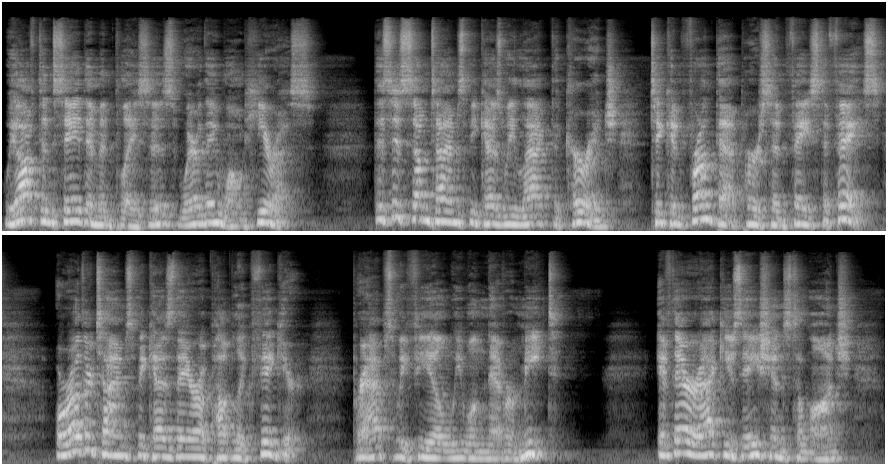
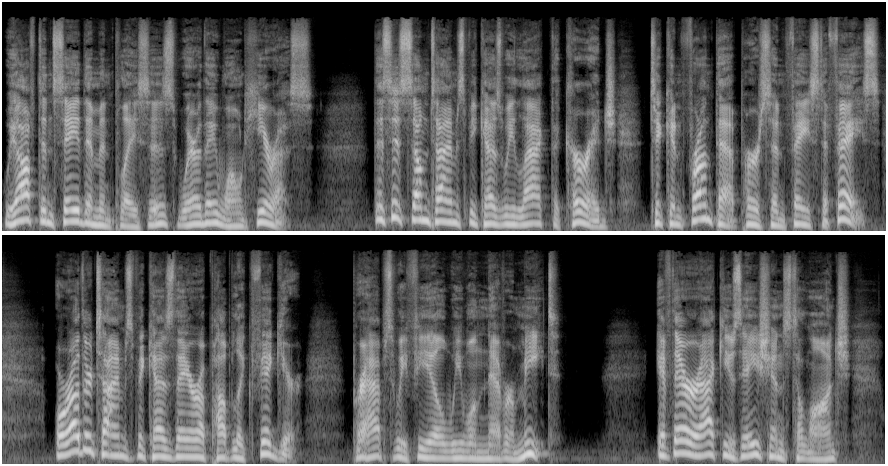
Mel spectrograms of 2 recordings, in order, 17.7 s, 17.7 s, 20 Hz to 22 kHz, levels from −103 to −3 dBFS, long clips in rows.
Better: second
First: room echo; very slight; dies away in 0.4 s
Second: none

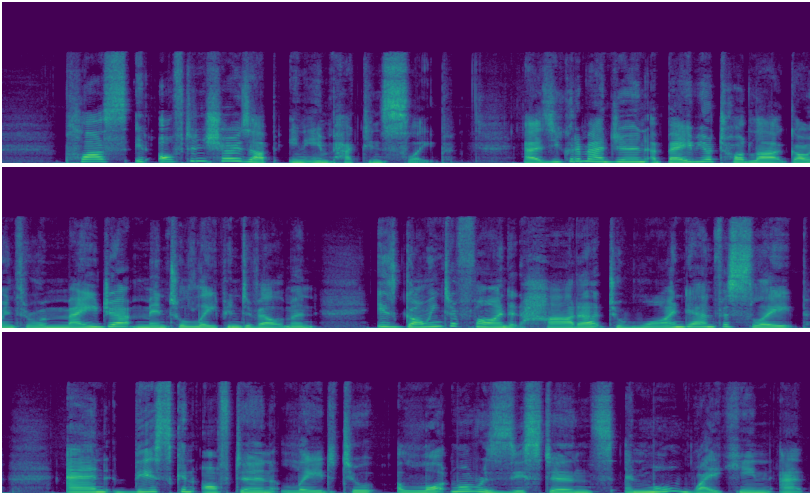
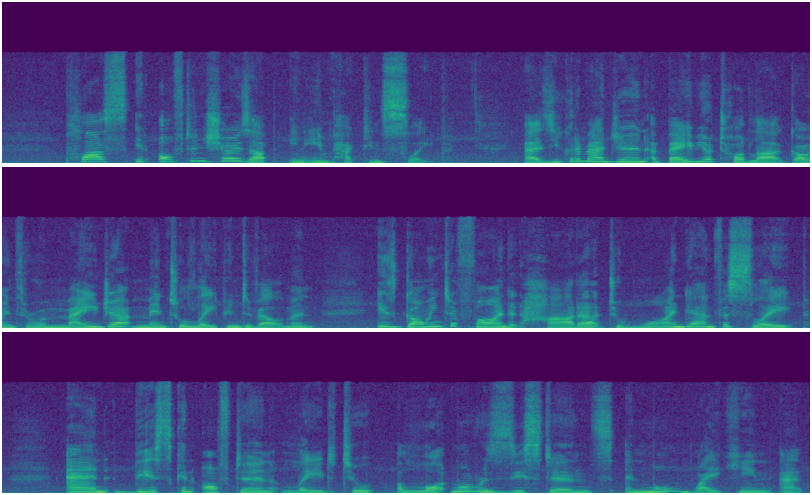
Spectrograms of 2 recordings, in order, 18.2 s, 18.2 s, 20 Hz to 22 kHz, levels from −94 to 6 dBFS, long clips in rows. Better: first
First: none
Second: hiss; faint; throughout; 25 dB below the speech

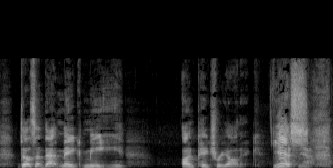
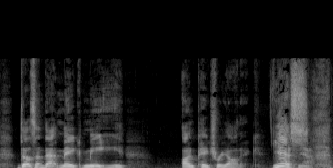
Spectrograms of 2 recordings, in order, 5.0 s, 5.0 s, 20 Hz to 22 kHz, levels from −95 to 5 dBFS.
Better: second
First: thin; very; fading below 550 Hz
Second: none

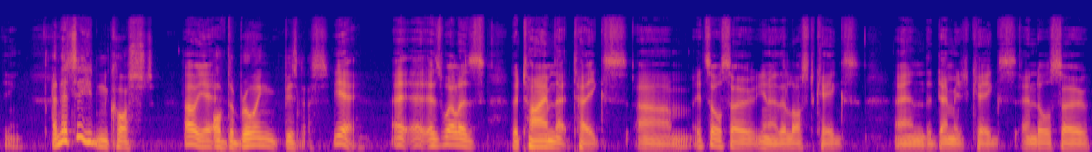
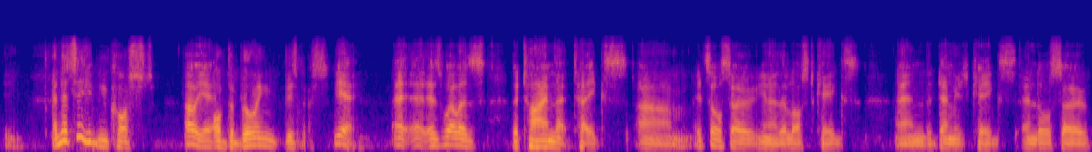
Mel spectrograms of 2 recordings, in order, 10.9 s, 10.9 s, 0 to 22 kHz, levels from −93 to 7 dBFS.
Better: first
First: none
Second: garbled, watery; badly; nothing above 7.5 kHz

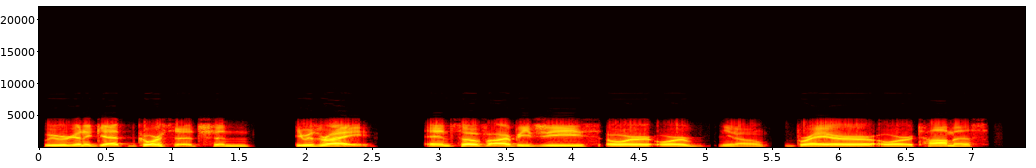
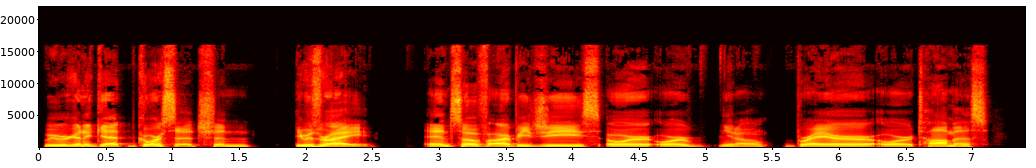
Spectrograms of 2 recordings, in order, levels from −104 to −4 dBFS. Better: second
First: phone-call audio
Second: none

